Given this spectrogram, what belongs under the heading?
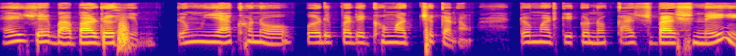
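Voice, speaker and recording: A woman's voice: medium pitch, level tone, unhurried, mellow, close to an everyday voice. A woman playing a stern older village mother in a cartoon, questioning and scolding. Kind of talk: cartoon voice acting.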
